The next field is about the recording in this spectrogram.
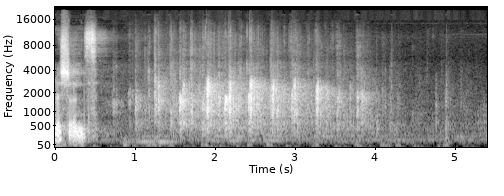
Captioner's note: audience applauding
